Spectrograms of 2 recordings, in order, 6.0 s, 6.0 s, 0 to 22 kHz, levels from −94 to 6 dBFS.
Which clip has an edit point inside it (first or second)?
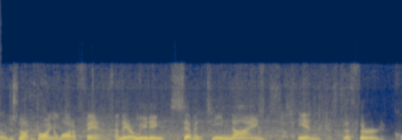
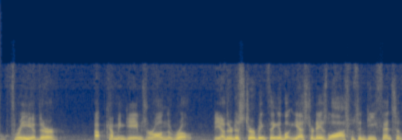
first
